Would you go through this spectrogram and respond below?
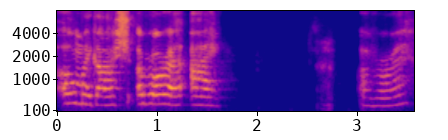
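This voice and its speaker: A woman's voice: high voice, fairly even intonation, a little slow. A woman reading the part of an emotional, hesitant, guilt-ridden young woman in a stage play. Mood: subdued, shaken.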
